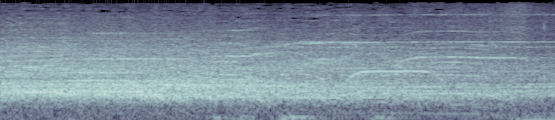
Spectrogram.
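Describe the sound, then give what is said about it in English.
A large New Year's Eve concert crowd roars and cheers continuously, a dense wash of voices with scattered high whistles and whoops rising above it, steady and loud throughout. “All right, it's a New Year's Eve crowd, I can tell you that.”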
